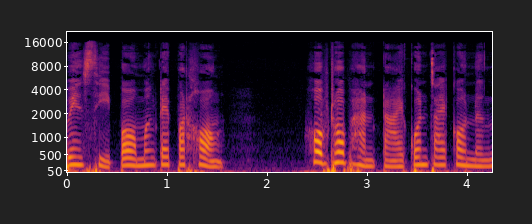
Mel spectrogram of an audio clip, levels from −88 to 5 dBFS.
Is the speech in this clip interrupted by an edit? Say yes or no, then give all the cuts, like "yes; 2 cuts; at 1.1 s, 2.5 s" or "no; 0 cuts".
yes; 1 cut; at 3.1 s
